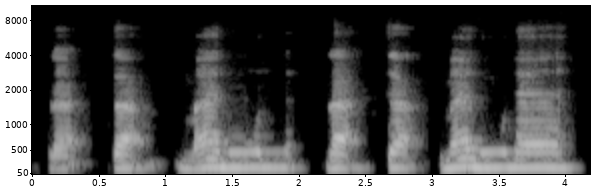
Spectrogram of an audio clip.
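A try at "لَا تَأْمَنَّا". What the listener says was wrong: Lebih cepat lagi nunya. La ta'manuna. Terus yang dengan ismam. Nah, dengan ismam kemarin teorinya pertama sukun dulu. La ta'man. Setelah sukun man, kemudian tarik monyongnya, baru baca harokat fathah. La ta'manna.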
